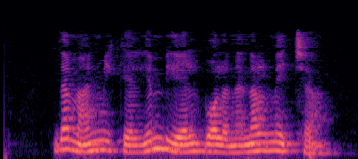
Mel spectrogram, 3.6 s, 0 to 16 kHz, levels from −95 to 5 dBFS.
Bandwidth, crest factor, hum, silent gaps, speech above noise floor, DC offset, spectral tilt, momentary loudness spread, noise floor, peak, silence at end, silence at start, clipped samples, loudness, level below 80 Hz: 7.8 kHz; 14 dB; none; none; 37 dB; under 0.1%; -7.5 dB/octave; 10 LU; -62 dBFS; -12 dBFS; 0.3 s; 0.55 s; under 0.1%; -25 LUFS; -56 dBFS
